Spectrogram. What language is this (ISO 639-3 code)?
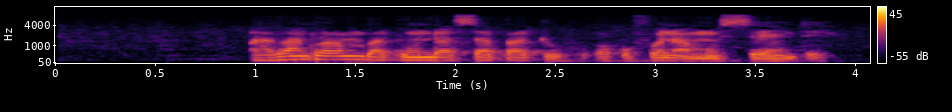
lug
